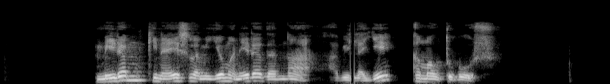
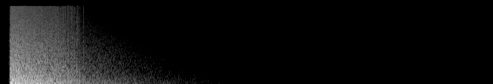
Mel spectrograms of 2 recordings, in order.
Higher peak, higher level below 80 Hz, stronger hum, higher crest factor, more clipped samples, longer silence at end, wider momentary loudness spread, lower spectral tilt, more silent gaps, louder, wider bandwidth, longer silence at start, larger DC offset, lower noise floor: about the same, -2 dBFS vs -2 dBFS; second, -58 dBFS vs -32 dBFS; neither; second, 16 dB vs 24 dB; neither; second, 1.15 s vs 3.95 s; second, 10 LU vs 24 LU; about the same, -6 dB/octave vs -5 dB/octave; first, 4.03-4.12 s vs none; first, -16 LUFS vs -21 LUFS; second, 7.8 kHz vs 16.5 kHz; first, 0.95 s vs 0.1 s; neither; about the same, under -90 dBFS vs under -90 dBFS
